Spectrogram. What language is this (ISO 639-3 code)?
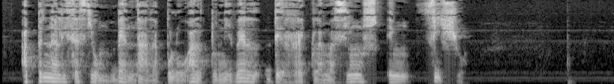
glg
